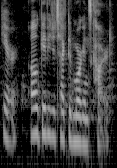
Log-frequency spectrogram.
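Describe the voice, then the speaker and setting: A woman's voice: medium pitch, fairly even intonation, normal speed, creaky, darkish tone, lightly acted. A woman acting a courteous, helpful police desk sergeant in an audio drama. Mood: polite.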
